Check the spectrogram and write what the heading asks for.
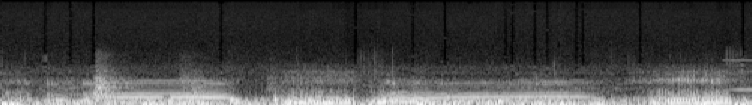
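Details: Low-pitched snoring, rumbling tones through each breath over loud background noise; rhonchi from secretions in larger airways. Breath-sound quiz clip for an emergency medical technician seminar, with the answer agreed by several pulmonologists.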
